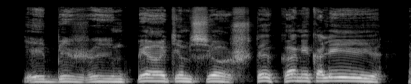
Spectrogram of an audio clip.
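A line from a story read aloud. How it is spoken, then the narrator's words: Barked shout, sturdy sergeant. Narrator (Russian): рявкнул крепкий унтер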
